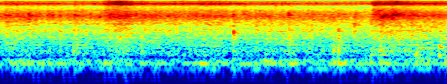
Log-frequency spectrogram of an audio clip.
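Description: Fish sizzling loudly as it goes into hot refined oil in a kadai, a steady bright hiss that swells briefly at the start and again near the end, close and continuous with no talking.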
